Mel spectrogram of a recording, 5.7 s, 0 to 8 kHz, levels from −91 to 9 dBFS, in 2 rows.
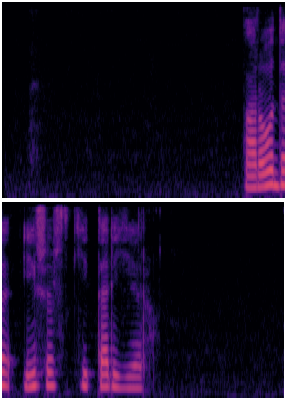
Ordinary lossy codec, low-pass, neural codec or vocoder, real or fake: none; 7.2 kHz; codec, 16 kHz, 4 kbps, FreqCodec, larger model; fake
